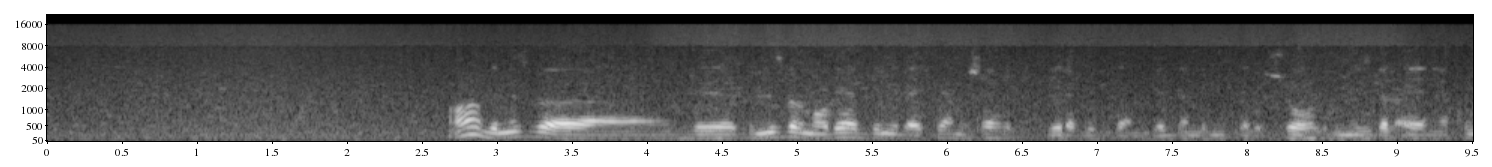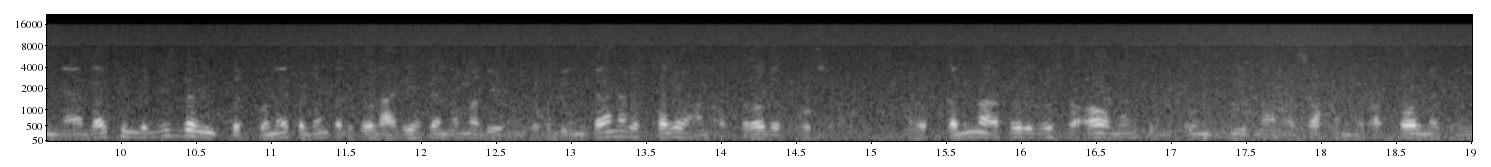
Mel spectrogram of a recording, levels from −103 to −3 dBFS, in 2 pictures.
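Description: A noise suppressor is running on this speech clip throughout, pulling down whatever it judges to be steady noise by about 21 dB frame by frame. The room noise, sitting roughly 10 dB below the voice, is being gated in and out, so it drops away in gaps and swells back under speech. Worse, there is speech cut by the noise suppressor here. The suppressor mistakes parts of the voice for noise and attenuates them by as much as about 22 dB. This happens from 2.68 to 3.29 s (around half a second affected), through nearly all of 3.79 to 14.89 s (about ten seconds), and again from 15.24 s to the end at 19.01 s. In those stretches soft consonants, word endings and quieter phrases are swallowed or left faint.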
